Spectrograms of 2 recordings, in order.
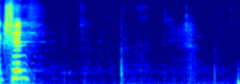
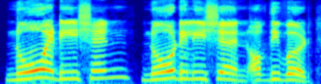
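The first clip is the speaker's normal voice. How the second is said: slow dictation; much slower than usual. Shown as a demonstration. Teacher dictating the rule slowly.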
